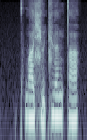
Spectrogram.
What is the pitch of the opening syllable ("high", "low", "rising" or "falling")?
rising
